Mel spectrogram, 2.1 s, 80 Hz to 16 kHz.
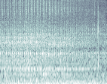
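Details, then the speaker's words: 2015 BMW X3 with N20 engine, flashing check-engine light and shaking rough running, idles with an uneven, stumbling beat; ignition scope shows no spark entering the cylinder, a misfire, with codes for cylinder 2. "that is no spark entering the cylinder no spark entering this in there"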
